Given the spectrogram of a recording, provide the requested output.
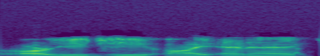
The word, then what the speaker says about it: Regina: Her name is spelled R-E-G-I-N-A. You know, assume that it's vagina, like in Canada, like Regina.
